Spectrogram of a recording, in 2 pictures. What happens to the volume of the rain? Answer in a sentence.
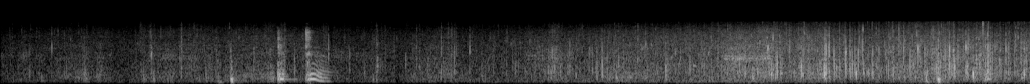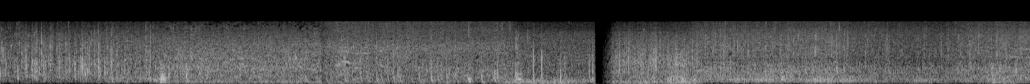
The loudness of the rain goes up.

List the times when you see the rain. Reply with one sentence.
The rain can be heard from 0.0 to 20.5 s.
